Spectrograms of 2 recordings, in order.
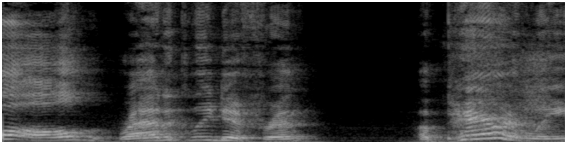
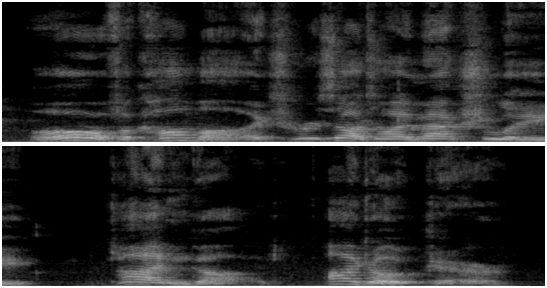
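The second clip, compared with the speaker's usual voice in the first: deep, low, slow, drawn-out voice; 4 semitones lower, 4 dB quieter than usual. Imitating a character admitting hidden time powers: Sidorak impression. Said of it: "How's my Sidorak impression?".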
